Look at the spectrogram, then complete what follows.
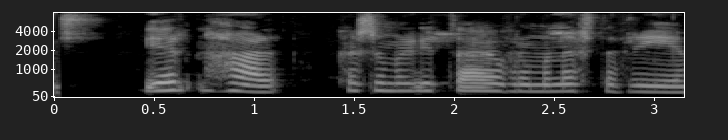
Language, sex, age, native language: Icelandic, female, 12, Icelandic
